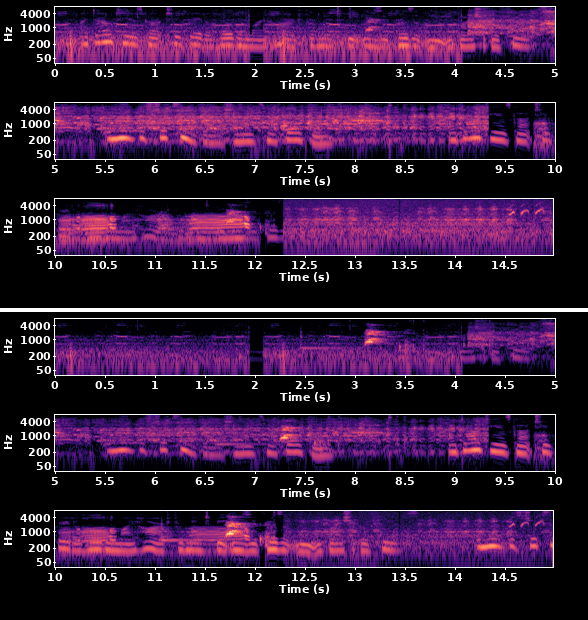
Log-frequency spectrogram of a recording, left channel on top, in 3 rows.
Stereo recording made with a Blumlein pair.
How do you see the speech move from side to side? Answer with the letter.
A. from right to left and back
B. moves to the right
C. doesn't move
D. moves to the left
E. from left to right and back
B.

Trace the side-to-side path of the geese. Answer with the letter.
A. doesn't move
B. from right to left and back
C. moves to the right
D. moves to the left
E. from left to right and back
A.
